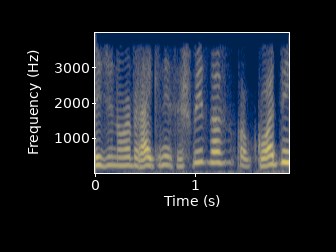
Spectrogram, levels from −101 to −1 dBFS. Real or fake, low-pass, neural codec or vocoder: fake; 3.6 kHz; codec, 16 kHz in and 24 kHz out, 0.4 kbps, LongCat-Audio-Codec, four codebook decoder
